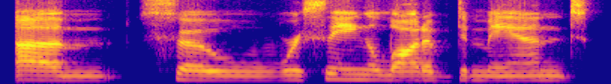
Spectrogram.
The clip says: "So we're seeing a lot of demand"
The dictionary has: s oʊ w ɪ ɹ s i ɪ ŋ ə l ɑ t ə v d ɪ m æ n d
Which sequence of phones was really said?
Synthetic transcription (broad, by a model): s oʊ w ɪ ɹ s i ɪ ŋ ə l ɑ t ə v d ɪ m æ n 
